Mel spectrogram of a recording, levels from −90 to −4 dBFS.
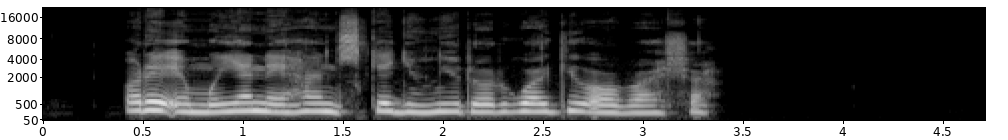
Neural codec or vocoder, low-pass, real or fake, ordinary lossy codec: none; none; real; none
